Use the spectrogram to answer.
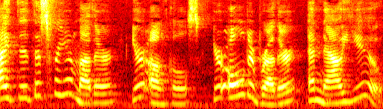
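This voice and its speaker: A woman uses a put-on character voice, soft-spoken and high-pitched, at a moderate pace. Her pitch swings very widely. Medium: read story. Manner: soft, cooing.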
